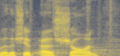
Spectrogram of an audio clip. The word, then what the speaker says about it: Shoun: For consistency, I will pronounce the name of the ship as Shaun. It was pronounced Shaun, Shaun, and Sha uh on the various discussions I had with different people.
